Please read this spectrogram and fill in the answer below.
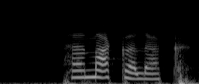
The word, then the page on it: easy: British English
